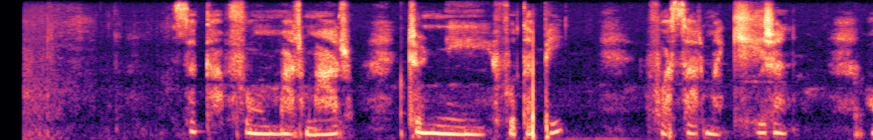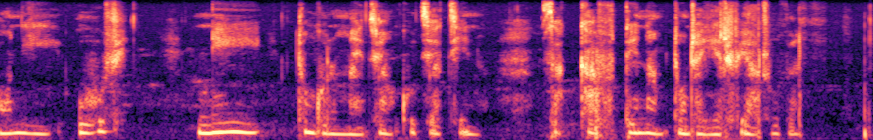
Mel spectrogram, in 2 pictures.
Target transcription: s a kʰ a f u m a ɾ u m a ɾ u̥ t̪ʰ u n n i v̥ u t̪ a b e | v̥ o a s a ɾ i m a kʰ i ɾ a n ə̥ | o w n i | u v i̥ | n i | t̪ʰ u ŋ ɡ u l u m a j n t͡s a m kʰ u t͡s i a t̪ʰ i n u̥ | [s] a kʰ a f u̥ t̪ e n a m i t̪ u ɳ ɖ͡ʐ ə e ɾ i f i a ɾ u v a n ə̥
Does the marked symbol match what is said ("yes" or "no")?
yes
